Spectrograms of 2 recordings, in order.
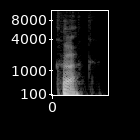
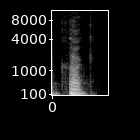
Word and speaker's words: Koch: story here about Jim Cook or is it Jim Cook I believe it's pronounced Jim Cook although it's spelled the same way as the Koch brothers um pretty sure he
